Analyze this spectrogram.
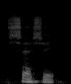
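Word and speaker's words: sachet: जो अगला वर्ड है, ये है सैशे। कुछ लोग इसको सैचेट पढ़ते हैं।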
